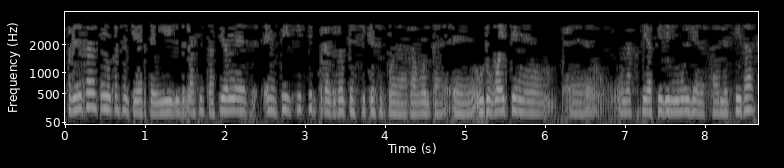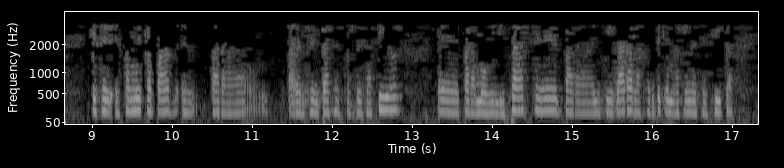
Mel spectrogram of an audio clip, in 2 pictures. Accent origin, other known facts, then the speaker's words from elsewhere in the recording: Spain; born there; yo como española la verdad no lo veo tan idílico, porque yo nací en España hace 13 años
